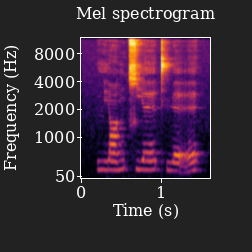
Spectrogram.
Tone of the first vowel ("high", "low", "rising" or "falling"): rising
